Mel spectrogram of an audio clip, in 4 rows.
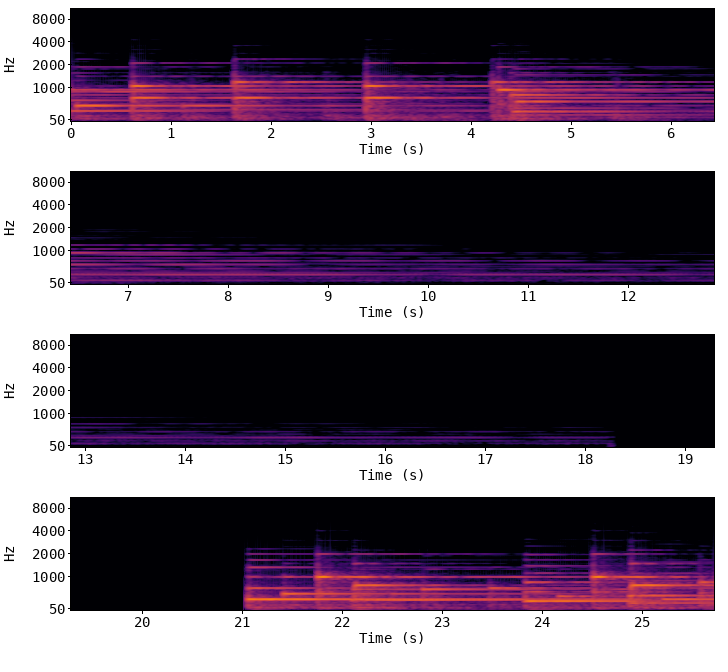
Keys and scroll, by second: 14.3 typing.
